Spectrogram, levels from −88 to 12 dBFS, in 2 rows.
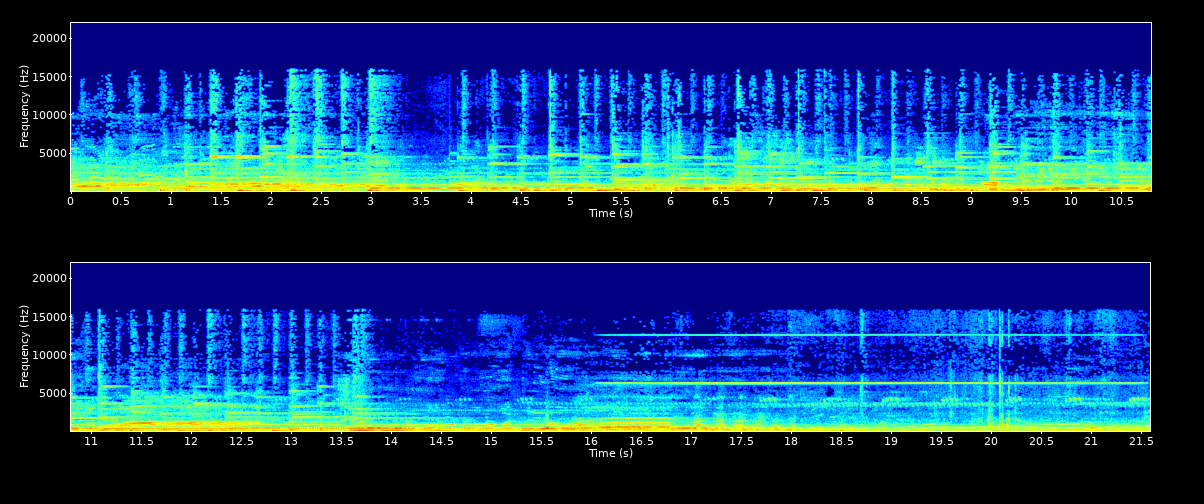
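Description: From 15.99 s to the end, a thin, slowly swelling and fading 6.3 kHz feedback whistle sits about 15 dB below the sound, likely a speaker-to-microphone loop held just short of runaway.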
